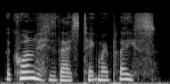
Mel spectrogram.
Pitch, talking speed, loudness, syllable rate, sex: 225 Hz, 280 wpm, -17 LUFS, 7.4 syllables/s, female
